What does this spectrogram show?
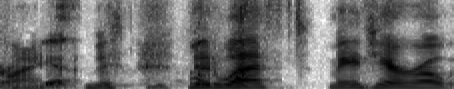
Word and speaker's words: Mounjaro: I'm a baker and I'm on Mounjaro. Manjaro in the Manjaro. She always tries to correct it. And I'm like, why? We're leaning in now. It's Mounjaro. fine. Yeah. Midwest, Manjaro.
